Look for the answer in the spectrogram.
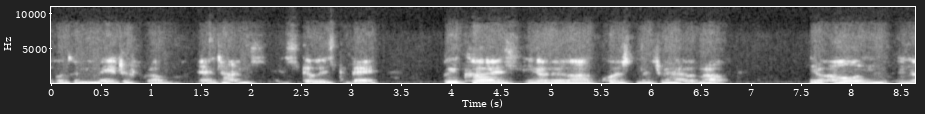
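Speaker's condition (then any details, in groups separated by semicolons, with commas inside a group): Cerebral palsy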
